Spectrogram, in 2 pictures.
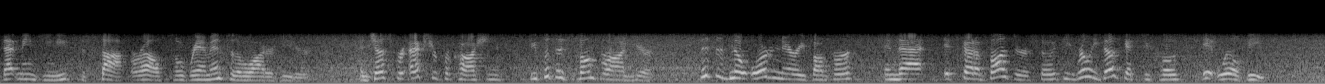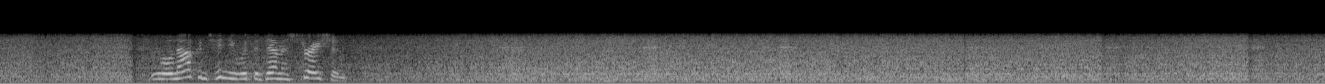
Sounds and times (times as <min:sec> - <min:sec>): Speech: 0:00.0 - 0:12.7, 0:14.8 - 0:16.8.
